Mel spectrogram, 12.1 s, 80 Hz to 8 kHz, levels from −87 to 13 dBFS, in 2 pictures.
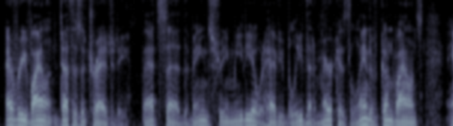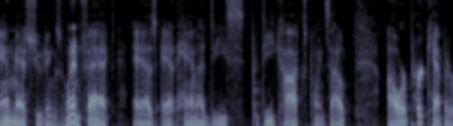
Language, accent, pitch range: English, American, 85-105 Hz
